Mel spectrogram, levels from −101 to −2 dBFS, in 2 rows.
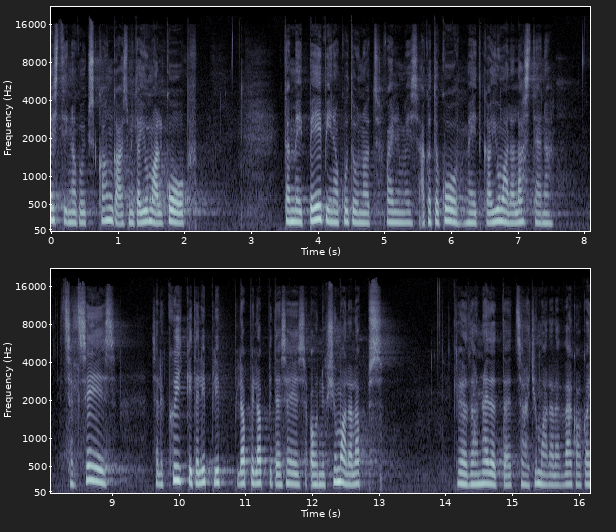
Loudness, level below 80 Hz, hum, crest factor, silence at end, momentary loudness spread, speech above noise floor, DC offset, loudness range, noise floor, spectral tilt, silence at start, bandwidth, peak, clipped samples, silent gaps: -32 LUFS; -74 dBFS; none; 18 dB; 0 s; 10 LU; 34 dB; under 0.1%; 3 LU; -66 dBFS; -5.5 dB/octave; 0 s; 17.5 kHz; -14 dBFS; under 0.1%; none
